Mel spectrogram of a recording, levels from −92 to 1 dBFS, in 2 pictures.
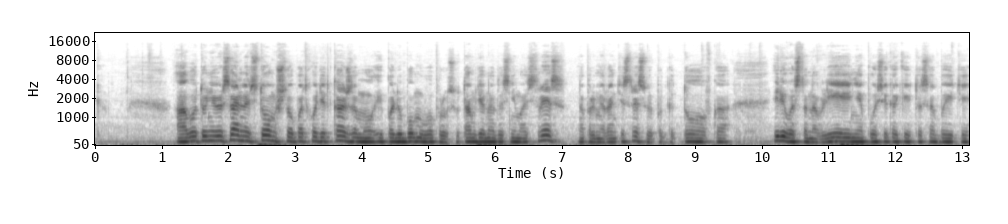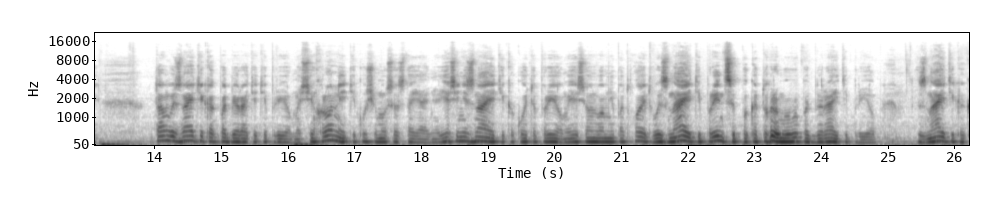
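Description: At 9.69 to 9.73 s, a short concealed packet loss leaves about 20 ms of audio missing, and the receiver fills the gap by extending the preceding sound. It comes across as a brief smear or wobble rather than silence, which distinguishes it from a plain dropout.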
